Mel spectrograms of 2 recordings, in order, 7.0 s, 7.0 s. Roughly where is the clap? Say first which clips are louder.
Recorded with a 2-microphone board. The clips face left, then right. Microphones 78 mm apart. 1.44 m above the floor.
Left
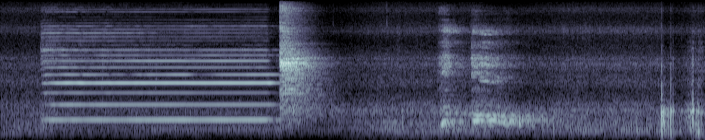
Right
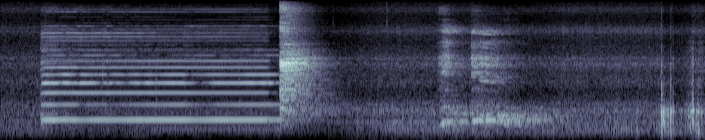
Right 2 dB; right.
